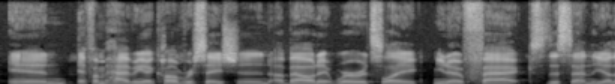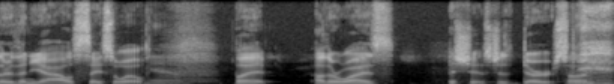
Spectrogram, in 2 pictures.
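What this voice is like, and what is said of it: Southern US accent. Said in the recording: “I sound like I'm from the South, right? You hear my accent, right?”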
